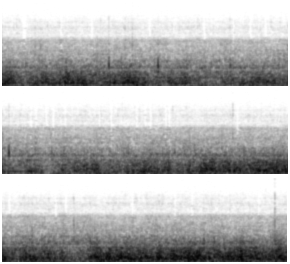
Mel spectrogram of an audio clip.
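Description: Bicycle tyres hum softly on smooth pavement.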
